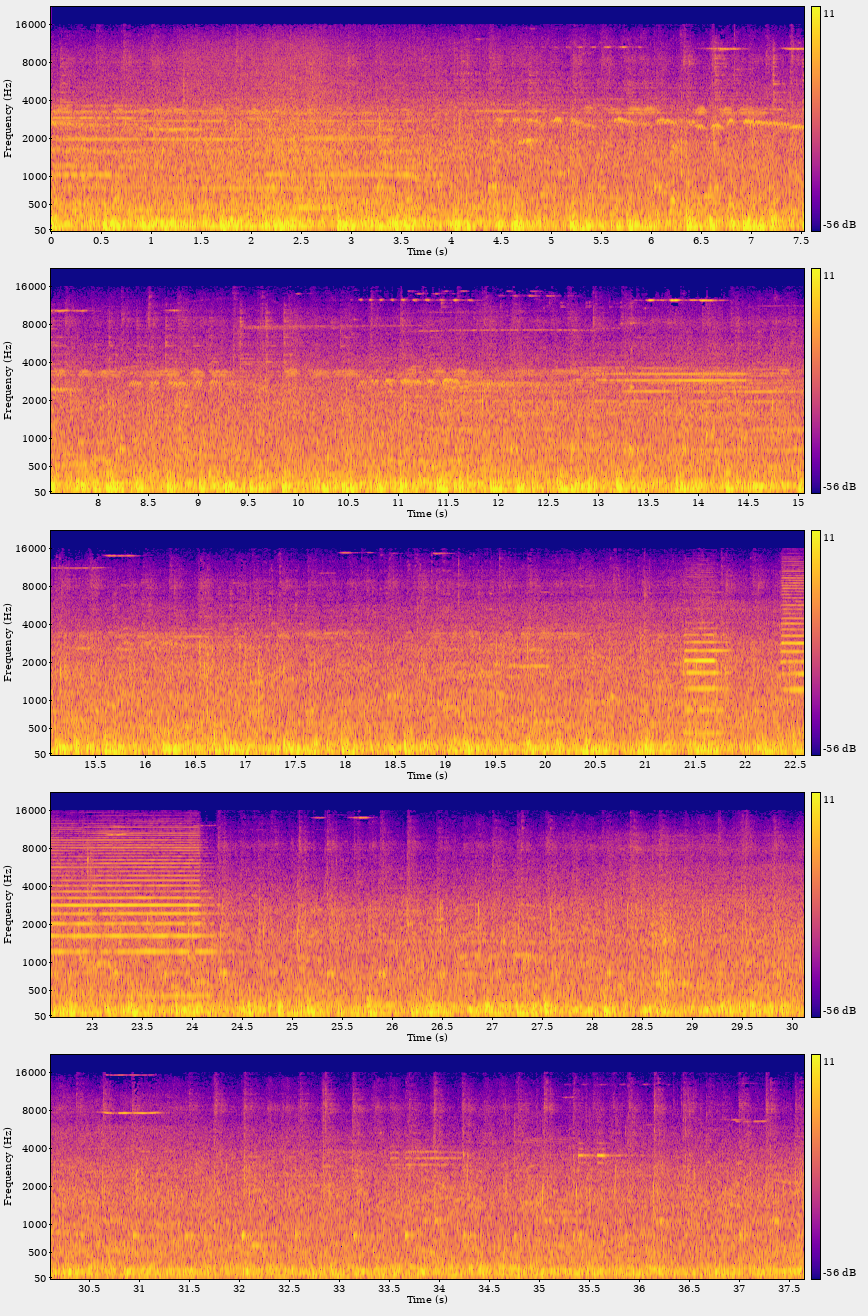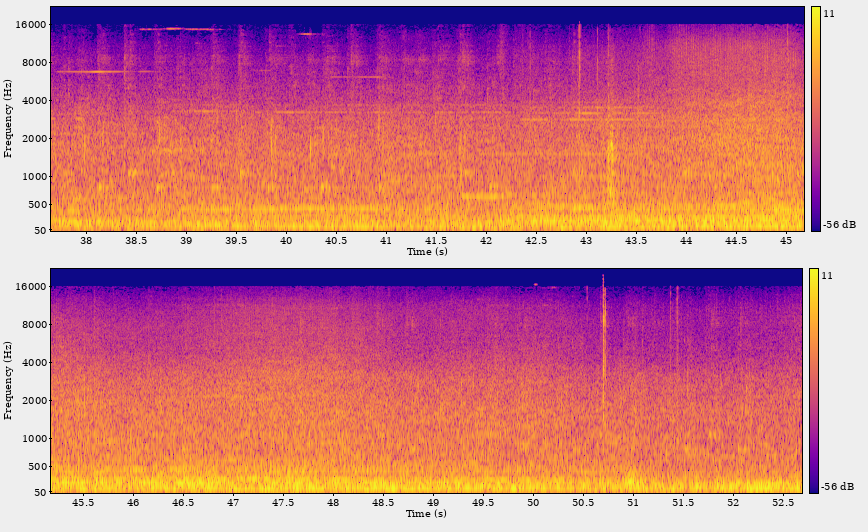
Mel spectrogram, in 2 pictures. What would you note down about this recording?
Roma, Piazzale Flamino, Demonstrators block traffic.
